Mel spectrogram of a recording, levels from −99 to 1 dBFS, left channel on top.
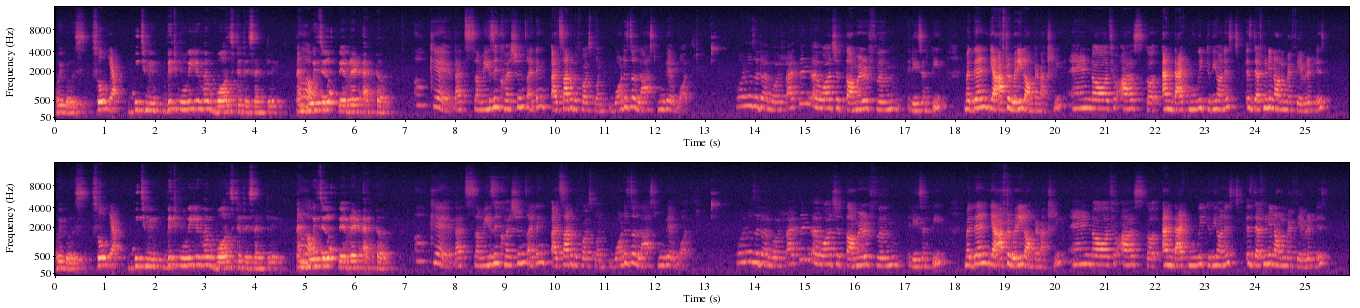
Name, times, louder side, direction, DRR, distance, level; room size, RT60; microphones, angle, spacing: voice 1, 0.0-4.5 4.8-6.7, equal, 15° left, 2.3 m, -24 dB
voice 2, 4.8-5.2 7.2-12.6 13.6-17.7 18.2-23.5 23.8-25.4, left 2 dB, 85° left, 2.4 m, -26 dB
20.0 x 7.2 x 3.3 m
head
